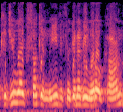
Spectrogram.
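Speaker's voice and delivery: put-on furious, unhinged angry ranting, completely losing control. Retelling how someone at a comedy show called out people on phones: imitating an angry outburst. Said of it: "just went nuts".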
